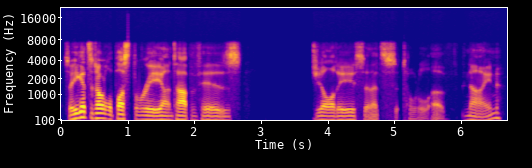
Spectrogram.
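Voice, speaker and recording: A man running a tabletop game casually as game master, thinking aloud haltingly as he works through rules and rolls. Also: low-pitched, expressive, vocal fry, no echo, muffled recording. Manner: halting, thinking aloud while rolling dice.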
